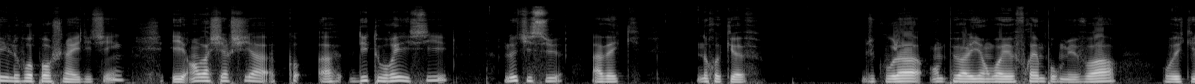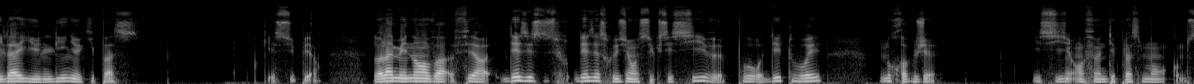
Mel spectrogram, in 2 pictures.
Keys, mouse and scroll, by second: 1.3-1.6 scroll down 1, 1.6-2.8 scroll up 1, 2.8 right click, 8.0 right click, 9.3 z, 10.5-13.5 drag, 14.1 z, 16.3 right click, 18.9 Right, 19.8 z, 20.7 right click, 22.8 right click.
